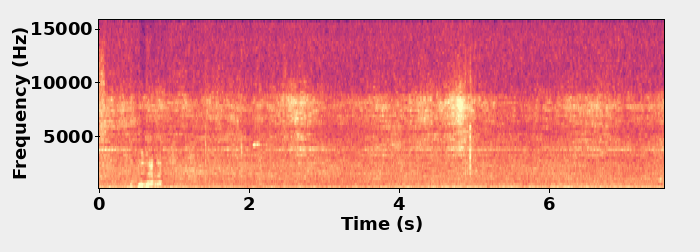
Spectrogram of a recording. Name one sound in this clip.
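A jet airliner's engines hum steadily as it taxis nearby.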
